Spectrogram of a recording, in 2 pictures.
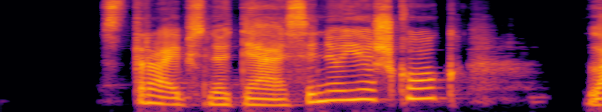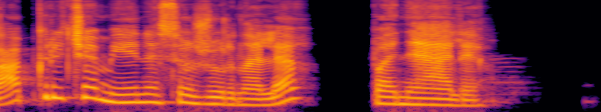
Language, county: Lithuanian, Klaipėda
